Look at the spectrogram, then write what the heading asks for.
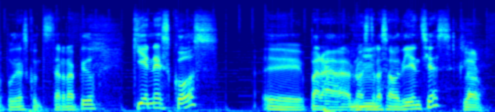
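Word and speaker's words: KAWS: Cos se escribe K-A-W-S.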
